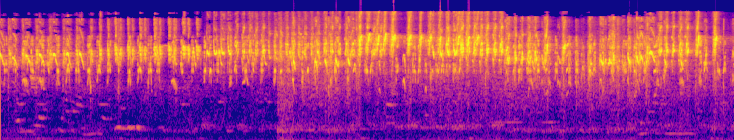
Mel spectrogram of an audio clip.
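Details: Ruby-cheeked sunbird song played as a lure to make birds aggressive and aroused: a continuous stream of thin, high, rapid chirps and twitters, with a few faint low sounds early on.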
